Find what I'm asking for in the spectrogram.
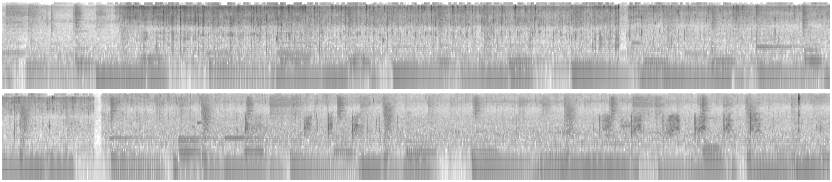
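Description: Oil pours into a pan for an egg curry, a running liquid sound steady under a prominent rhythmic musical background.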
